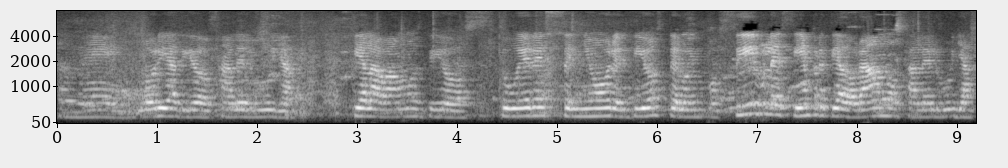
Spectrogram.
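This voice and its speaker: Woman preacher in her forties, slow and halting, caught by a far camera in a roomy space. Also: medium pitch, fairly even intonation, background noise. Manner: halting, searches for words, slips into English. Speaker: pastor's wife preaching. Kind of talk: Good Friday sermon. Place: small home room set up as a chapel, indoors. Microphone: far camera, no visible mic. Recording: echoey room from a far camera.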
